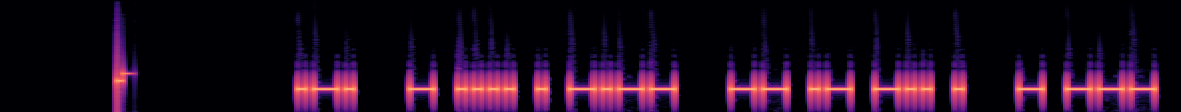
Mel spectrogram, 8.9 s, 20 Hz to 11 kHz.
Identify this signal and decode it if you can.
Morse code, heard as a keyed tone, about 20 wpm, 700 Hz. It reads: R THEY MADE TO
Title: Sentences from Top 400 Words and Abbreviations 20wpm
